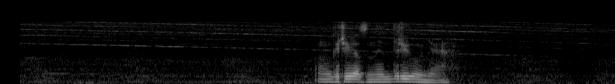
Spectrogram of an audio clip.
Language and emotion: Russian, angry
